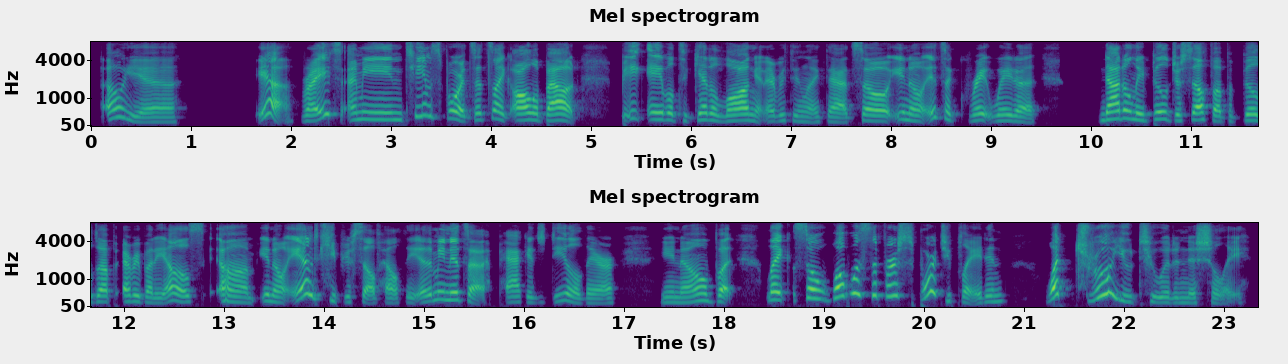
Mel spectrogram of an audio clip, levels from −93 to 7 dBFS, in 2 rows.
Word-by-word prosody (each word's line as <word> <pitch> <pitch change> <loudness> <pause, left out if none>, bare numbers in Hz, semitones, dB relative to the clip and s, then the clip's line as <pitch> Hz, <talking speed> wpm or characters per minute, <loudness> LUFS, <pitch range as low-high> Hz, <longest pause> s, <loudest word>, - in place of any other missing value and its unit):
Oh, 330 - -1
yeah. 165 - -5 0.8
Yeah, - - +2
right? - - +4 0.2
I 225 - +1
mean, 245 -1 -1
team 370 +8 -4
sports, 280 - 0
it's, 235 +3 -5
like, 265 -5 0
all 225 +2 +7
about 220 0 +5 0.4
being 285 - -4
able 245 -1 +1
to 215 -2 -11
get 240 +3 -3
along 210 +1 +3
and - - -7
everything 195 +1 -7
like 165 -1 -10
that 160 -3 -2
so, 195 0 +2
you 250 - -4
know, 205 -4 -2
it's 315 - -3
a 245 - -4 0.2
great 215 +3 -1
way 205 0 -4
to 180 -2 -3 0.6
not 255 +5 +7
only 255 -5 +1
build 255 +4 -2
yourself 235 +4 +3
up, 185 -1 -1
but 185 -5 -22
build 215 -1 -3
up 205 -1 +1
everybody 190 -6 -2
else, 200 0 0 0.2
um, 190 -6 0
you 230 - -2
know, 195 -4 -2
and 460 -2 +2
keep - - -8
yourself 385 - -3
healthy, - - -6
I - - -1
mean, 280 -1 0
it's 270 0 +4
a 345 +1 +1 0.2
package 185 -2 -3
deal 215 -7 -5
there, 160 +1 -4 0.4
you 185 +1 -9
know, 190 +8 -1
but, 335 - +2 0.3
like 275 0 +6
so 320 -4 +4
what 370 +4 +7
was - - +4
the 435 - 0
1st 420 +2 +3
sport - - -1
you - - -10
played - - -6
and 210 +2 -9 0.4
what - - +8 0.2
drew 425 - +1
you 225 - -7
to 190 -3 -6
it 180 -1 -9
initially? 175 - -5
220 Hz, 185 wpm, -25 LUFS, 190-265 Hz, 0.8 s, what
